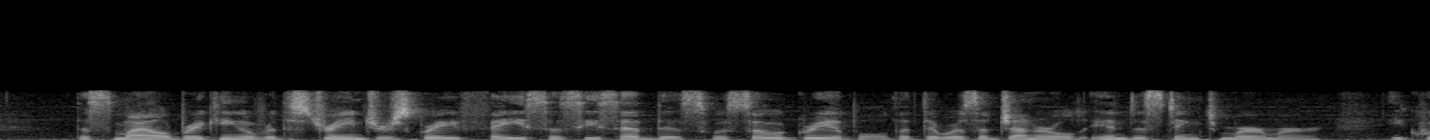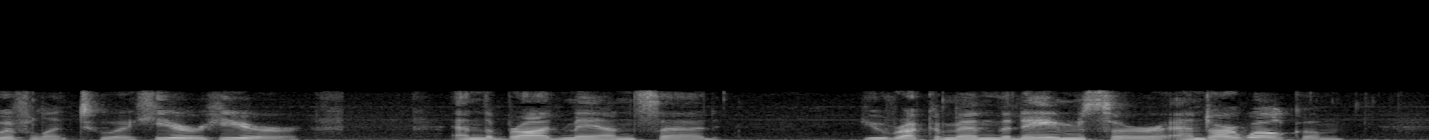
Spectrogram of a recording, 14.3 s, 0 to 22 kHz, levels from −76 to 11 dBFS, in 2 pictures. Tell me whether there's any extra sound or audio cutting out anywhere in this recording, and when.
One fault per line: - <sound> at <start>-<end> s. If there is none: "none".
none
